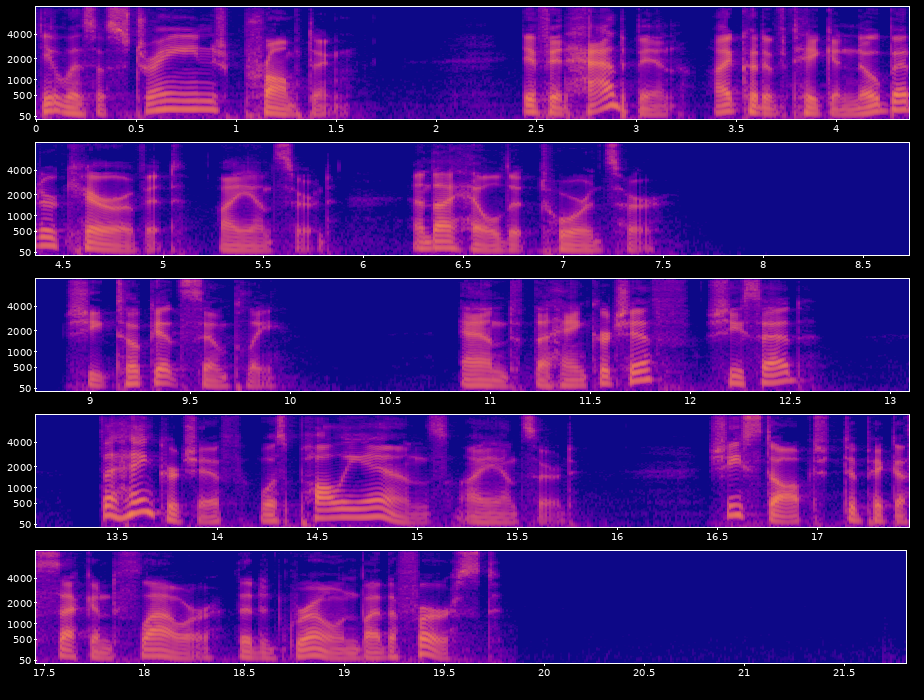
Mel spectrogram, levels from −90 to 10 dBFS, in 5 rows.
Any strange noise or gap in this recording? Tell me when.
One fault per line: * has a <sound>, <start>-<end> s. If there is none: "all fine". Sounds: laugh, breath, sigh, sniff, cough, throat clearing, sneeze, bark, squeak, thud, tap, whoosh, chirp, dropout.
all fine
